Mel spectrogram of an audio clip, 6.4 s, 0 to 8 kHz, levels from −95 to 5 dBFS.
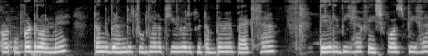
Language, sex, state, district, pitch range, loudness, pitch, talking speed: Hindi, female, Jharkhand, Deoghar, 230-245 Hz, -16 LUFS, 235 Hz, 195 wpm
